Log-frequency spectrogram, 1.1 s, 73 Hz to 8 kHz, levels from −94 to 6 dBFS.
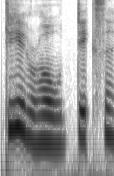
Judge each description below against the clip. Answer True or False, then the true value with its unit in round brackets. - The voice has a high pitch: True (205 Hz)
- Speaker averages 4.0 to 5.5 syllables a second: False (3.7 syllables/s)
